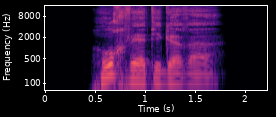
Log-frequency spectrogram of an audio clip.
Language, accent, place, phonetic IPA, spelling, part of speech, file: German, Germany, Berlin, [ˈhoːxˌveːɐ̯tɪɡəʁə], hochwertigere, adjective, De-hochwertigere.ogg
- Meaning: inflection of hochwertig: 1. strong/mixed nominative/accusative feminine singular comparative degree 2. strong nominative/accusative plural comparative degree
